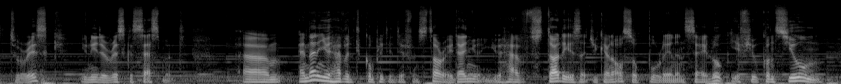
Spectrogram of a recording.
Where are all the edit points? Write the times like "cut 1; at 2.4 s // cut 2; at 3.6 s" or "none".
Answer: cut 1; at 1.9 s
